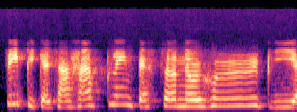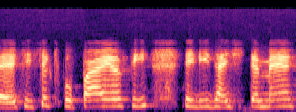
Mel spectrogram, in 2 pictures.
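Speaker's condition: Hearing loss with cochlear implant; hard of hearing, cochlear implant at age 4, operated very young, uses interpreters; masks make understanding others harder

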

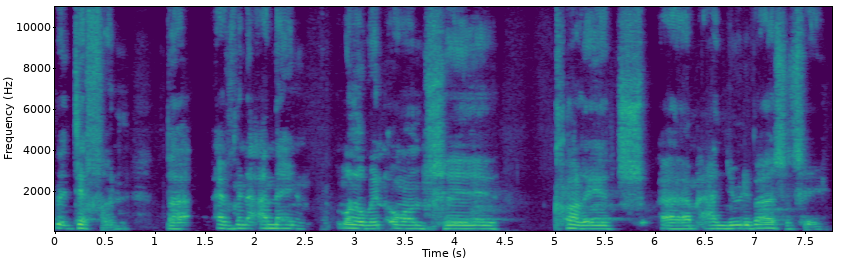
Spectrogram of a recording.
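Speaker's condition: Cerebral palsy, profound hearing loss; speaks clearly and well, no longer signs, most BSL forgotten

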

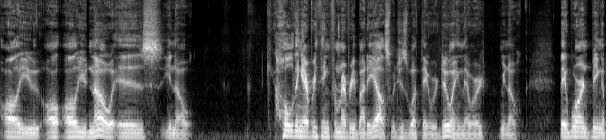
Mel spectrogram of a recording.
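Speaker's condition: No condition

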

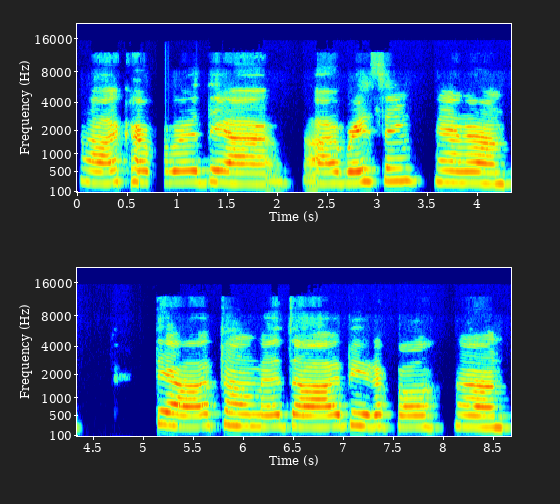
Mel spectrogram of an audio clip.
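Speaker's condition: ALS; quick early progression

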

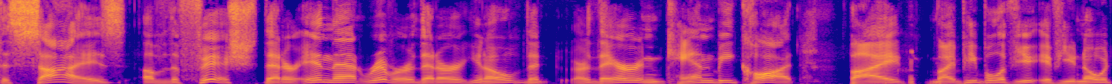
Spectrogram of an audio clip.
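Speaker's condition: No condition

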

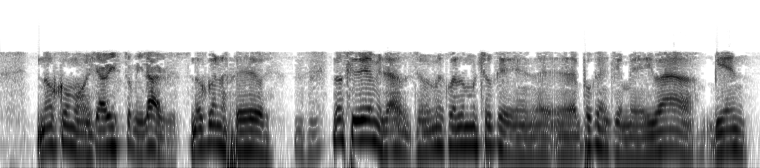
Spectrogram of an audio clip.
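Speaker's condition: Parkinson's disease; stooped posture at times, loss of strength, walking, running and tennis prescribed by neurologist; under neurologist care, seen last week; voice sometimes trembles, sometimes not understood at all

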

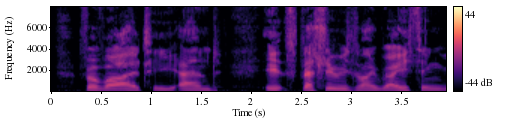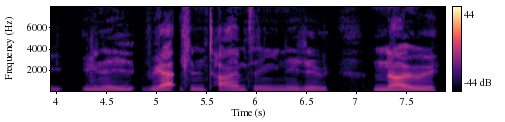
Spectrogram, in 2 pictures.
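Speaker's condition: Cerebral palsy; diagnosed at 12 months, Westmead hospital, prognosis may never walk or talk, play-based therapy; age 17, ongoing therapies via Cerebral Palsy Alliance, placing ski poles difficult

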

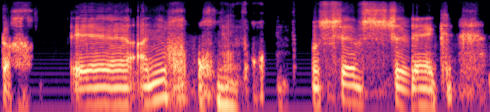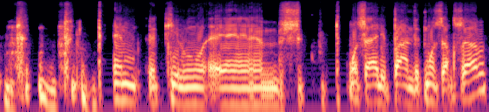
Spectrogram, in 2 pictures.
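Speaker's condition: Stuttering; stuttering since age 4, can occur in any situation, such as at a bank; age 38, about 34 years since onset; frequent phrase repetitions, many fillers, broken unfinished sentences, word slips; prolonged sounds, blocks

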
